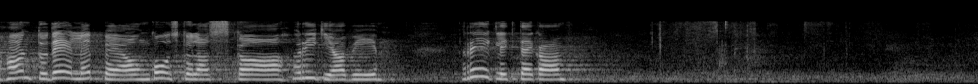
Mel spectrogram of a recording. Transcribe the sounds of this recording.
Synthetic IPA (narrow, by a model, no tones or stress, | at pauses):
ɑnt̪ːˑud̪e̞ːlːe̞pːe̞o̞ŋko̞ːskɯlɑskɑɾiːɡiɑbi | re̞ːɡ̥lit̪ːe̞ɡ̥ɑ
